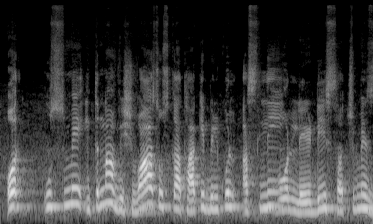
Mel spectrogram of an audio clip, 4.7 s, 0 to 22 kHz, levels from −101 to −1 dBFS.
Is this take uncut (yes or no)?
no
